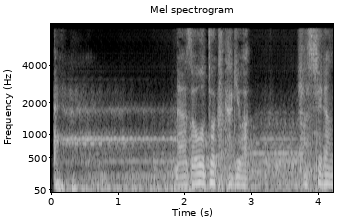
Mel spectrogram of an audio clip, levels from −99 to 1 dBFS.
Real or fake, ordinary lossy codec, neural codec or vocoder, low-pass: fake; none; codec, 16 kHz, 1.1 kbps, Voila-Tokenizer; none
